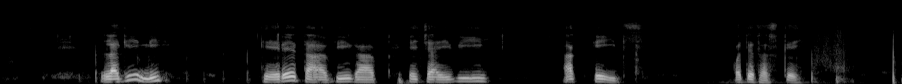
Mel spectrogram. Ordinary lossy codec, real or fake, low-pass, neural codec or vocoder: none; fake; 7.2 kHz; vocoder, 22.05 kHz, 80 mel bands, WaveNeXt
